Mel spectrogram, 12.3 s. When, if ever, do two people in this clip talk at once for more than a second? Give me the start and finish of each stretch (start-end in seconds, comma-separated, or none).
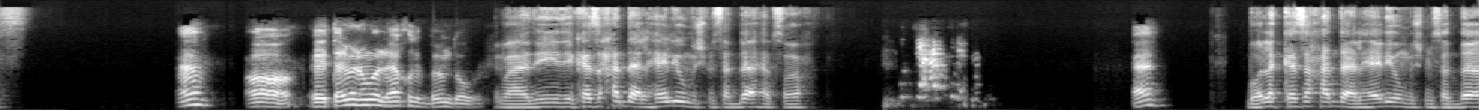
none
